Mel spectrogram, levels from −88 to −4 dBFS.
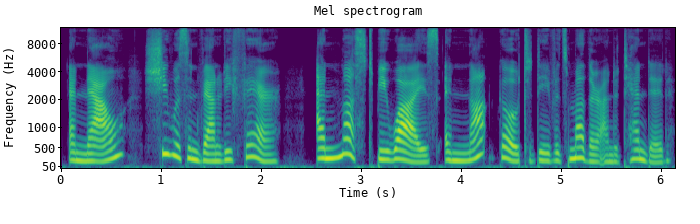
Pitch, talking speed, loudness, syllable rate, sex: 210 Hz, 175 wpm, -19 LUFS, 4.6 syllables/s, female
